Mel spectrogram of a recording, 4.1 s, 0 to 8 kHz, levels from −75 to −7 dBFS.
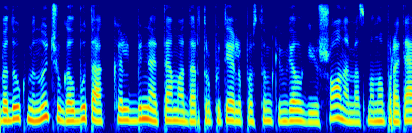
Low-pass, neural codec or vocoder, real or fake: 7.2 kHz; none; real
